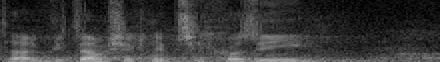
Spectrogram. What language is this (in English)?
Czech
